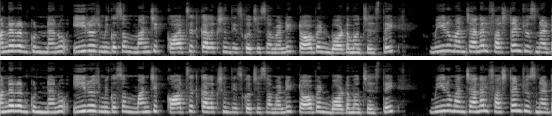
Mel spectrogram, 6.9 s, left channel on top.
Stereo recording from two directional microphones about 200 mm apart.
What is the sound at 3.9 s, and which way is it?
Speech, 25° right (ahead or behind).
